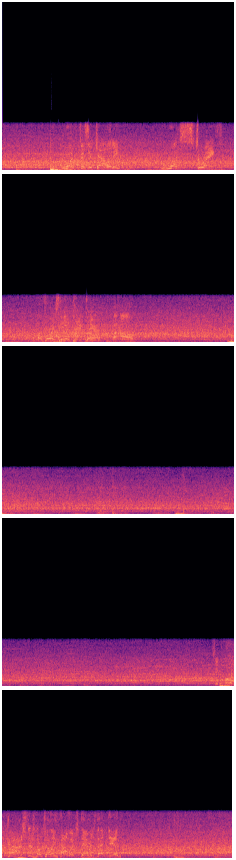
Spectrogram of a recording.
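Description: Bodies thud heavily onto a wrestling mat.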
